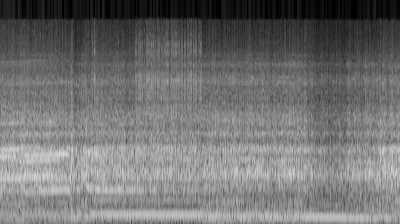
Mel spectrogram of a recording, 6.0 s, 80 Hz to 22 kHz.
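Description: BMW E36 M3 rally car's straight-six engine under load, heard inside the stripped cabin with road and tyre noise. The engine note breaks briefly about a second in, then the revs sink slowly and pick up again near the end.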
